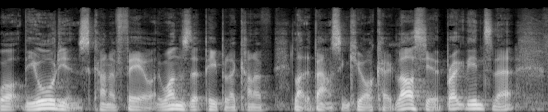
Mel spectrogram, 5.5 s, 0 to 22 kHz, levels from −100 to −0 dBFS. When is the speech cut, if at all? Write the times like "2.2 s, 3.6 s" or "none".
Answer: 1.5 s, 4.3 s

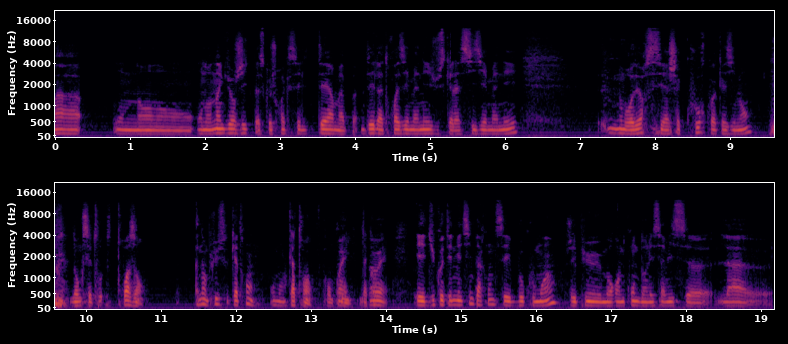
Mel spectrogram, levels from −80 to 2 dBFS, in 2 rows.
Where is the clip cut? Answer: none

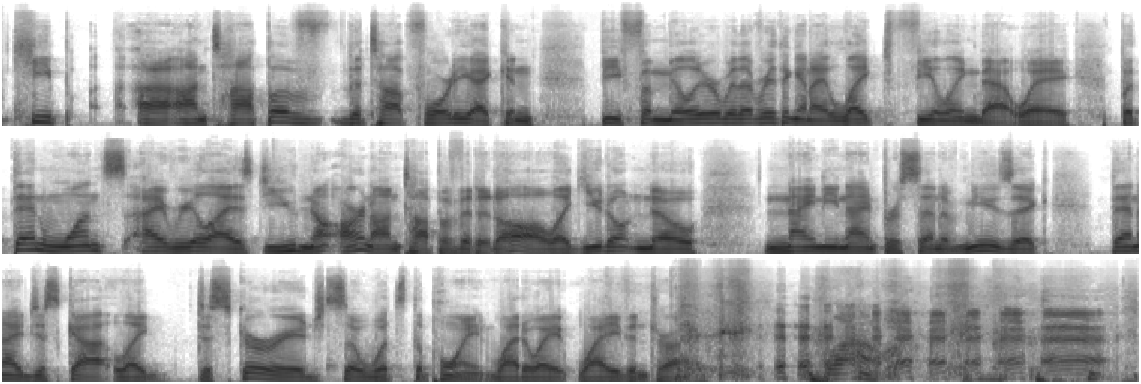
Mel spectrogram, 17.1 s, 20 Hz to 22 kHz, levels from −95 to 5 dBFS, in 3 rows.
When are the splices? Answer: 13.0 s

